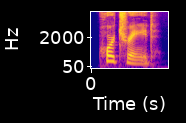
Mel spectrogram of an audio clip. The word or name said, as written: portrayed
